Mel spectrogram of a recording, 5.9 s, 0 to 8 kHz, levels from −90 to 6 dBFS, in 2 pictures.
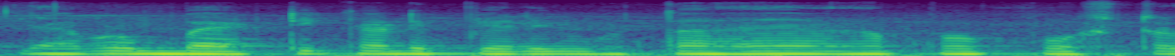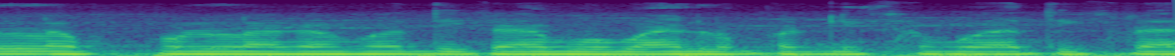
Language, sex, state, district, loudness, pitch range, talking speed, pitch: Hindi, male, Punjab, Pathankot, -14 LUFS, 130-140 Hz, 215 wpm, 135 Hz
